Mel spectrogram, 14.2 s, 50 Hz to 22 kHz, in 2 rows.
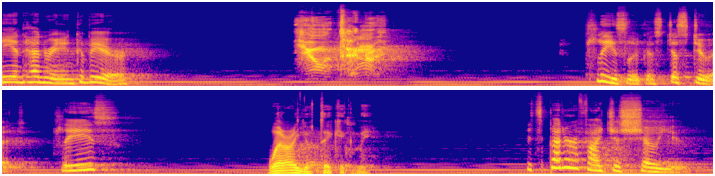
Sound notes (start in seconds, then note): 2.9 radio voice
